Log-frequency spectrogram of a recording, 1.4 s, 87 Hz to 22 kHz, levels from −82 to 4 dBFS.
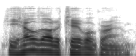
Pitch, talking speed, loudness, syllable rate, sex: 110 Hz, 220 wpm, -15 LUFS, 5.7 syllables/s, male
